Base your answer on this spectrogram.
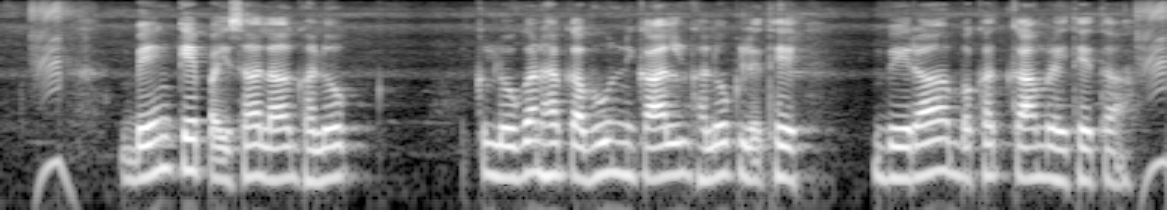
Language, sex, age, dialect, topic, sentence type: Chhattisgarhi, male, 18-24, Eastern, banking, statement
